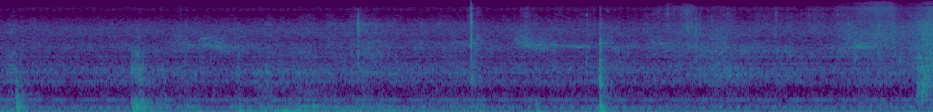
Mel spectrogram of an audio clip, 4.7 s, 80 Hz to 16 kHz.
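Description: Steady low hum with a few light clicks of greased metal parts as a gear is worked down onto its shaft inside an opened Bafang M620 e-bike mid-drive motor, three clicks in all, the last near the end.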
